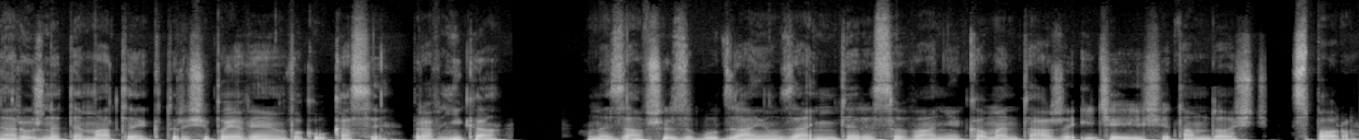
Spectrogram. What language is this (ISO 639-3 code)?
pol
